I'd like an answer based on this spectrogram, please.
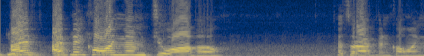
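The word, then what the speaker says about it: J'avo: I think the accent mark is supposed to be like for a U sound. I think it's supposed to be Juabo, because that's how Sherry pronounces it.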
